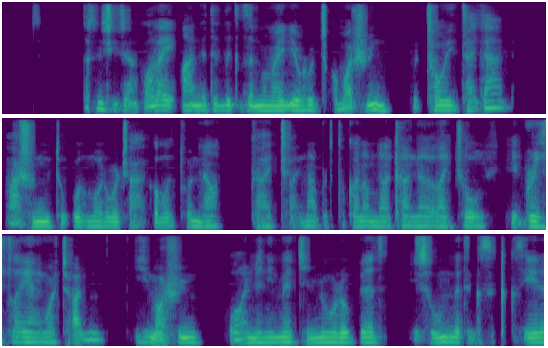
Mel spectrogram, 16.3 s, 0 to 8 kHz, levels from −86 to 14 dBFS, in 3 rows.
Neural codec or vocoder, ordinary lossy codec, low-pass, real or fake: codec, 16 kHz, 0.5 kbps, FunCodec, trained on LibriTTS, 25 frames a second; AAC, 32 kbps; 7.2 kHz; fake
